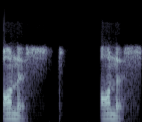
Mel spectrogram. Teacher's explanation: So the H is silent. All right, so it actually begins with a vowel sound.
